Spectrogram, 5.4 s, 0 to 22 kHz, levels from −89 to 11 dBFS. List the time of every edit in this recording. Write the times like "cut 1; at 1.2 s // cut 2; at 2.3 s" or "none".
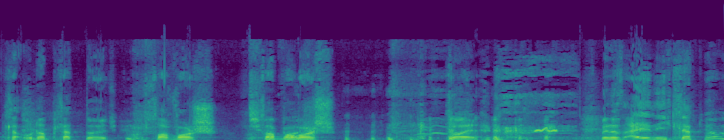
cut 1; at 2.9 s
